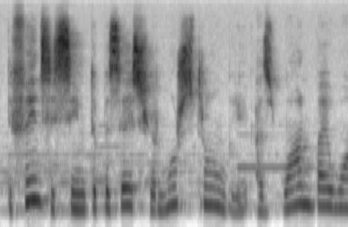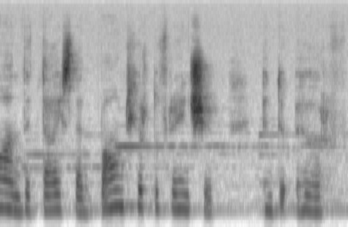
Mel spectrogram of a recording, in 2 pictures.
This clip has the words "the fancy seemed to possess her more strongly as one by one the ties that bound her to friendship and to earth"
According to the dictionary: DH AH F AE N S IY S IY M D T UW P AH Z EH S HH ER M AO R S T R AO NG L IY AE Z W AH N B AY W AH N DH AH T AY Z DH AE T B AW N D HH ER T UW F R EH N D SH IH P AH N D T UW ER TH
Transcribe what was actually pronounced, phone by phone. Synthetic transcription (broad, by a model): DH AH F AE N S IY S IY M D T UW P AH Z EH S HH ER M AO R S T R AO NG L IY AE Z W AH N B AY W AH N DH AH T AY S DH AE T B AW N D HH ER T UW F R EH N D SH IH P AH N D T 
